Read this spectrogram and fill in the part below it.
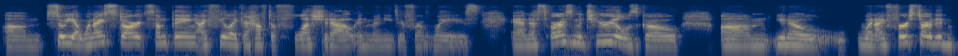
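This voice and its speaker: A woman's voice: medium pitch, moderate pace, bright, forceful tone. An American woman, an artist, giving reflective interview answers in searching phrases and often checking in with the listener. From United States, New Jersey. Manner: hesitant, searching phrasing, often seeking agreement with "right". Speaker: visual artist and writer, interview guest.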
